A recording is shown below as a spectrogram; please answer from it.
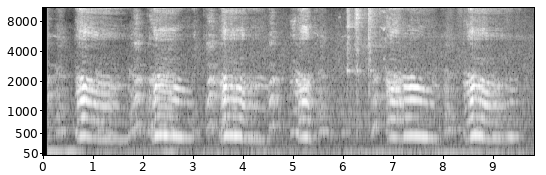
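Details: Goose, a three-year-old Bluetick Coonhound, howls on being reunited with his owner after his time in a North Carolina animal shelter. The howls are mid-pitched and harmonic, each dipping then leveling, and repeat roughly every second and a half amid voices and applause.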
